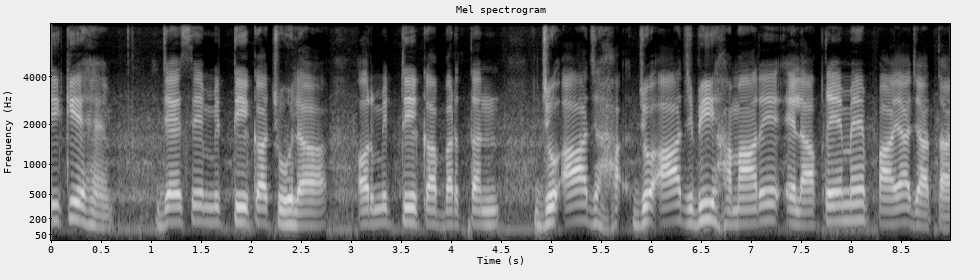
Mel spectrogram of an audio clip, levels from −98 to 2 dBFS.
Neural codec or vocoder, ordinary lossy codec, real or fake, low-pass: none; none; real; none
